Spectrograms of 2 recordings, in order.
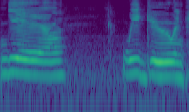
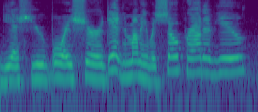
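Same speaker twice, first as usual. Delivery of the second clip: plain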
